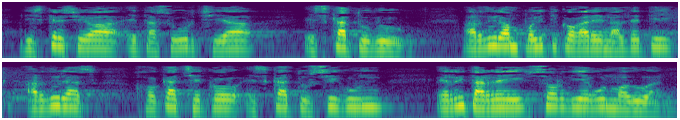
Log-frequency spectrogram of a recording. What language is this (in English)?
Basque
